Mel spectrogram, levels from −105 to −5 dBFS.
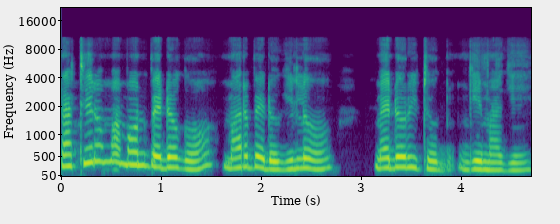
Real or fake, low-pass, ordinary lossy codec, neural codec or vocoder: fake; none; none; vocoder, 22.05 kHz, 80 mel bands, WaveNeXt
